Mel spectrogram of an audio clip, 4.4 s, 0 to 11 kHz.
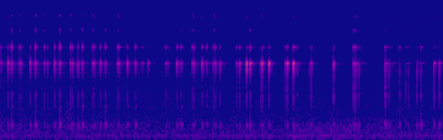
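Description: A clear, empty, medium-sized hollow glass jar is held upside down on its bamboo lid and tapped on the glass with fingernails. There is a quick, uneven run of 28 light, bright clicks and clinks, each ringing a high glassy tone around 2.3 kHz and dying almost instantly.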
